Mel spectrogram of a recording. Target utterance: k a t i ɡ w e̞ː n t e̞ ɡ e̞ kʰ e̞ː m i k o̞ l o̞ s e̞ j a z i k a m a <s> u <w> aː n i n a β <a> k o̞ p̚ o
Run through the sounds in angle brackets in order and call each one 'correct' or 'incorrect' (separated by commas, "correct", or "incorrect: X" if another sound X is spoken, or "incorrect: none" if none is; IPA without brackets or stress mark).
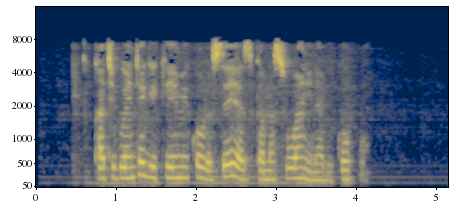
correct, correct, incorrect: i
